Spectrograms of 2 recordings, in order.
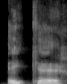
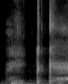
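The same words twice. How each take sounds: First: Said in the usual way. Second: Whispered in disbelief; stunned whisper. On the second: Real, not acted. Streamer whispering the mod price in disbelief. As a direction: breathe the price out, unvoiced and stunned.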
